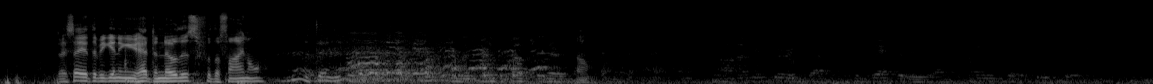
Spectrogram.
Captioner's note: laughter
